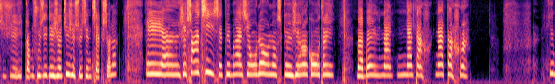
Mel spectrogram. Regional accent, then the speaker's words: Sherbrooke, Quebec, Canada; Mais moi, parce que je viens de Sherbrooke. Sherbrooke. Mais Sherbrooke ne peut pas sortir de moi.

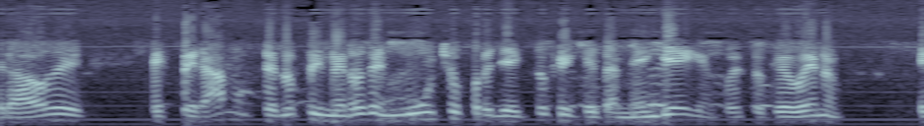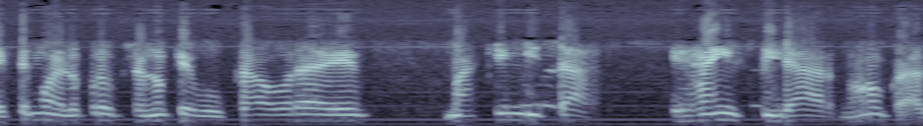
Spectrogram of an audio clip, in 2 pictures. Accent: Caracas, Capital District, Venezuela; yo soy de Caracas, pero tuve 8 años viviendo allá

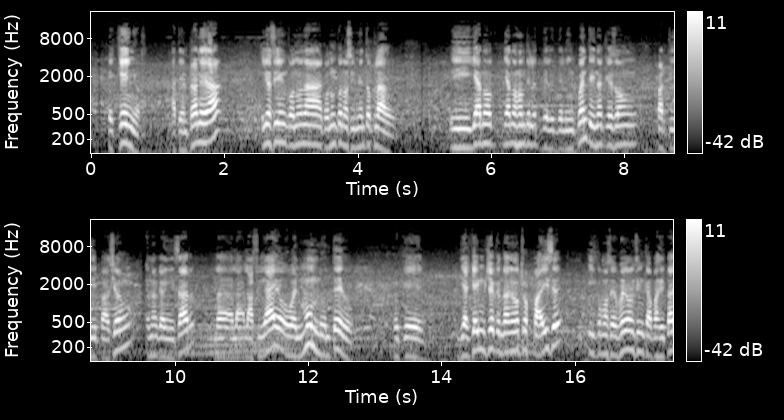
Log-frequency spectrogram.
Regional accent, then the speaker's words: Zabaleta, Valle del Cauca, Colombia; born there; now in Cali, Colombia/also=Buenaventura; Pues yo nací en Zabaleta, un corregimiento de Buenaventura.

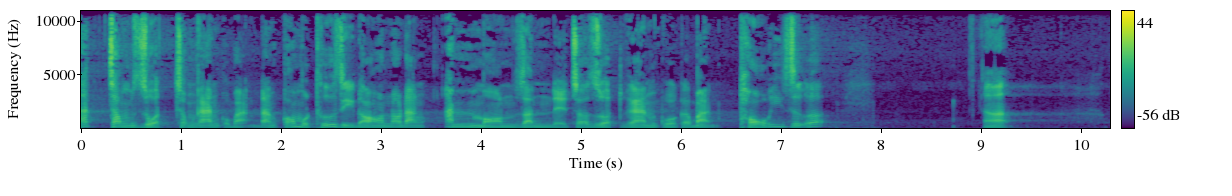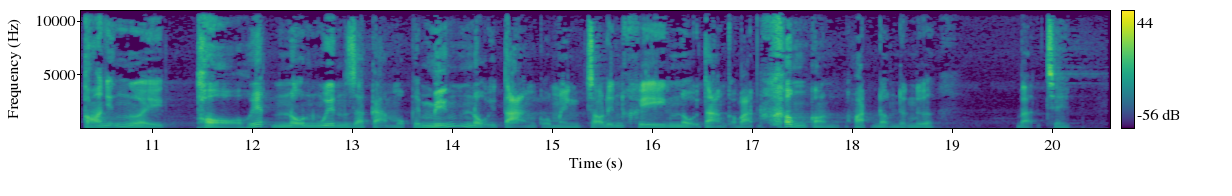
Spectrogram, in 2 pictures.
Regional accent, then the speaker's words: Trà Vinh, Vietnam; Quê tôi Trà Vinh

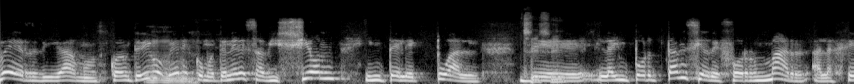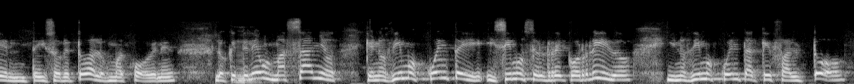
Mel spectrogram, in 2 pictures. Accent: Catamarca, Argentina; also born or lived in San Juan; No, soy catamarqueña.

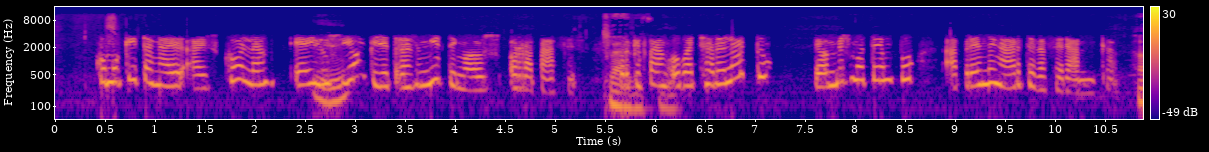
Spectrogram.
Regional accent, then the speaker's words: Galicia, Spain; first language Galician; porque eu penso en galego, sabes, porque a miña lingua materna, eu falo tamén castelán, pero a miña lingua materna é o galego.

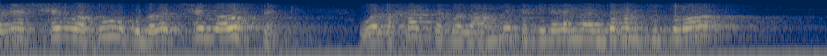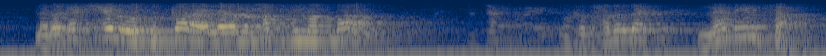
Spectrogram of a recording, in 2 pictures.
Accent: Egypt; من الاردن انا من مصر

